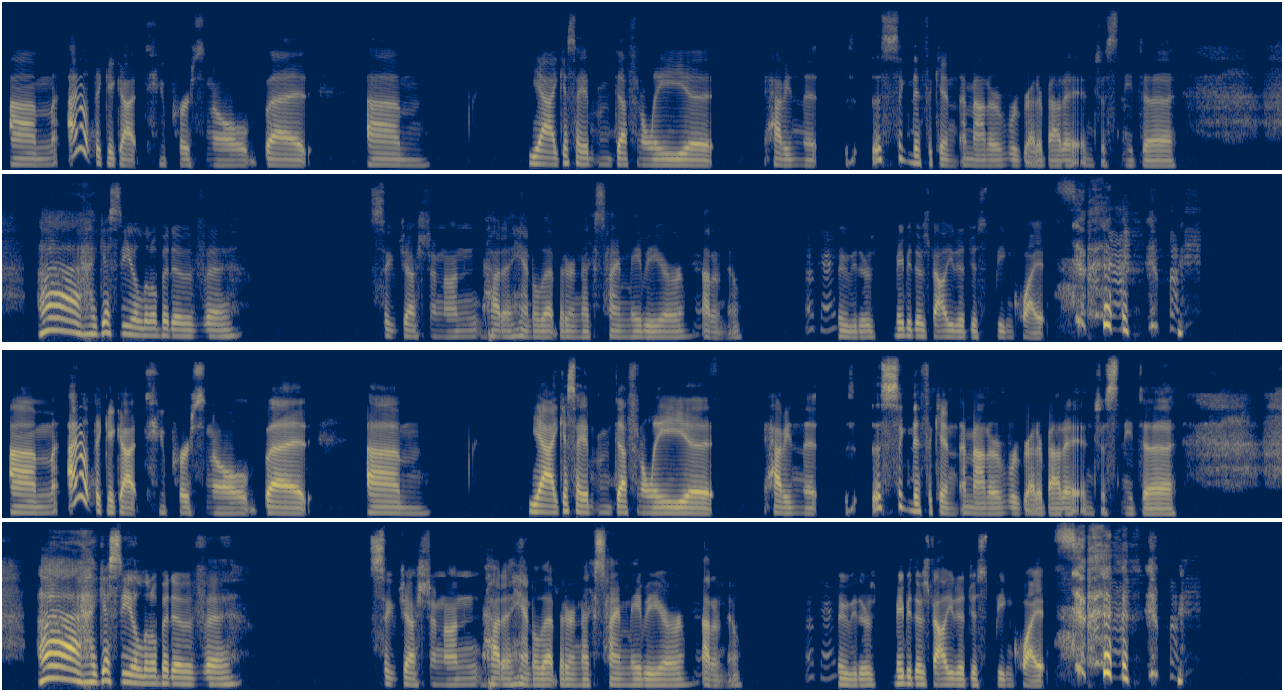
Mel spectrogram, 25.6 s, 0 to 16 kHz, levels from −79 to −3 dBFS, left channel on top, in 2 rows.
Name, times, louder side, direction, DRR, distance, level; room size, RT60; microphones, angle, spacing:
voice 1, 0.1-3.0 3.6-4.3 5.3-7.1 7.6-8.1 8.4-15.2 16.5-20.2 21.2-23.9 24.2-24.4, right 6 dB, 60° right, 0.5 m, -27 dB
voice 2, 11.2-11.5 19.5-19.8 20.8-21.2 23.8-24.1 24.5-24.8, left 3 dB, 20° left, 2.5 m, -43 dB
open air
head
